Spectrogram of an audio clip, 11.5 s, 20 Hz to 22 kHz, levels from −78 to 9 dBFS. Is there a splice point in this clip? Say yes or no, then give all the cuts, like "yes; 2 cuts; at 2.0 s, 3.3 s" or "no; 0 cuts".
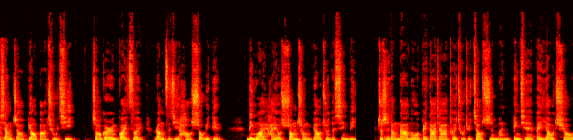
no; 0 cuts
